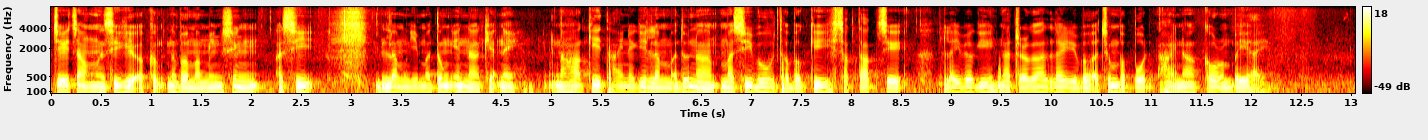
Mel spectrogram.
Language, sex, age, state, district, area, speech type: Manipuri, male, 30-45, Manipur, Imphal West, urban, read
